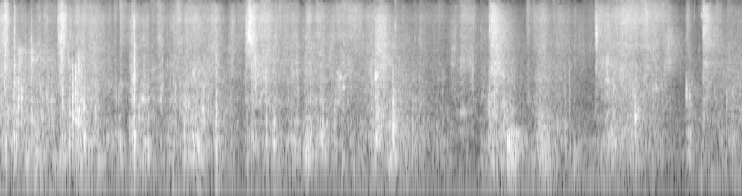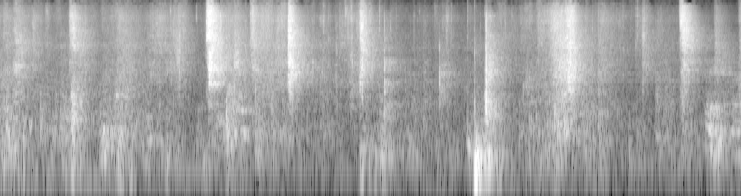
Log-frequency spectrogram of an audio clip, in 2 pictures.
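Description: Fabric rustles and crinkles as it is pushed and tucked by hand.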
